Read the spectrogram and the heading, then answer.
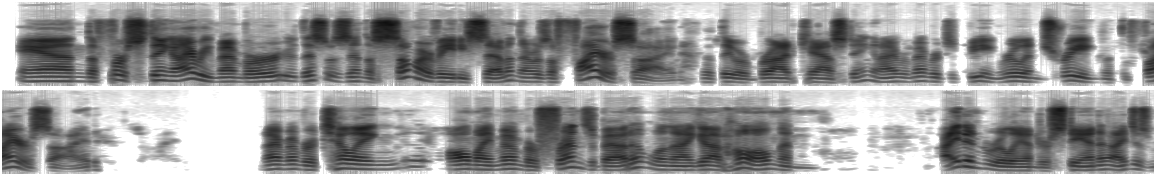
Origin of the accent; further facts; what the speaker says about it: Eastern Oregon, United States; I'm from Eastern Oregon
